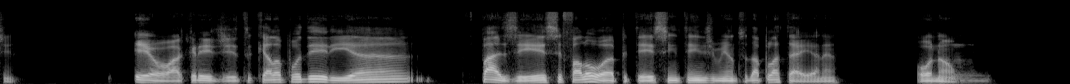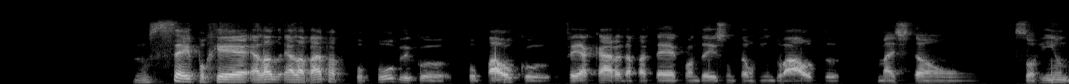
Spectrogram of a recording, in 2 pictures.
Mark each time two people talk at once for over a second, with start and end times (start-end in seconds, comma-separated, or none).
none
